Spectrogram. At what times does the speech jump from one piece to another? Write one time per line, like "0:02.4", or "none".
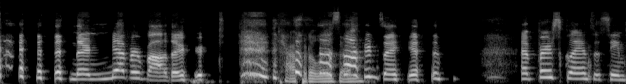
0:03.8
